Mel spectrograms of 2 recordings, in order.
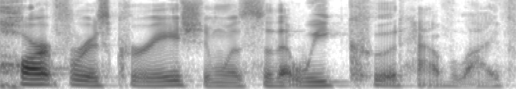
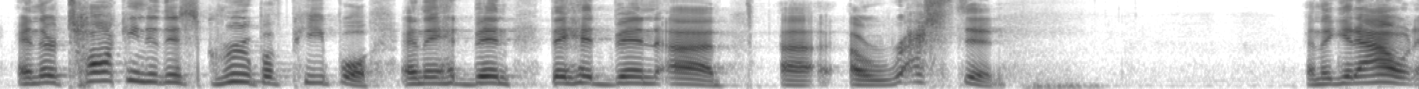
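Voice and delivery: higher and louder, driving the story; impassioned preaching; 8 semitones higher, 9 dB louder than usual. Acted. Pastor retelling Peter before the crowd, impassioned preaching. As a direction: preach it like the crowd is in front of you. Preaching Acts chapter three, heated.

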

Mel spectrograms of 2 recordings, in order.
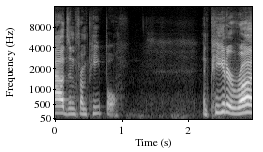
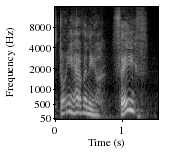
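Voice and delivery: much softer acted question; quiet challenge; 16 dB quieter than usual. Jesus answering alarmed disciples in the boat, quietly challenging. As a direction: drop to a hush for the question.

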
